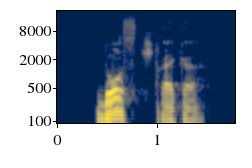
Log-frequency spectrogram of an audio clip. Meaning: dry spell
- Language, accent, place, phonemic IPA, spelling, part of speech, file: German, Germany, Berlin, /ˈdʊʁstˌʃtʁɛkə/, Durststrecke, noun, De-Durststrecke.ogg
